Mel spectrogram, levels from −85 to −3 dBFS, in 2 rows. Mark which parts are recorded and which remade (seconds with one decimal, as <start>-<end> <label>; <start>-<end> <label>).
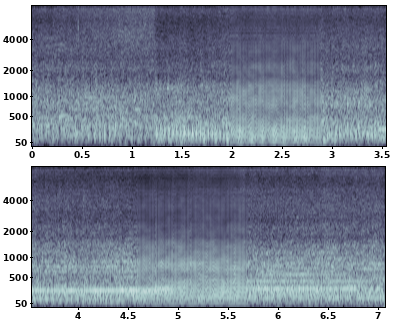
0.0-2.0 recorded; 2.0-2.9 remade; 2.9-4.6 recorded; 4.6-5.7 remade; 5.7-7.1 recorded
